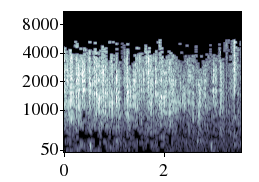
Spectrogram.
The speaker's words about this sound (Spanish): Viste que vamos a tirar este bolillero que tengo acá, que es como una especie de ruleta, y vamos a ver qué provincia me toca.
